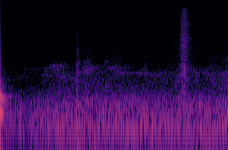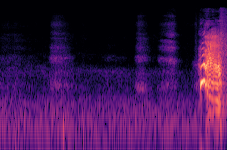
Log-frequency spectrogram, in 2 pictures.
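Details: Sneeze of a sick person who has been sneezing all day with a headache: quiet room hum and soft catching breaths, ending in one loud, forceful sneeze.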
